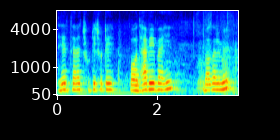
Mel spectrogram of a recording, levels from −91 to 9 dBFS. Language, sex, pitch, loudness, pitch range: Sadri, female, 215 Hz, -17 LUFS, 210-225 Hz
